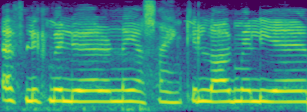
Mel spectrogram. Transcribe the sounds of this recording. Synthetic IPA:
ɛflɪkmẽlieɾnɐĩasaːĩnkilaːɡmẽlie

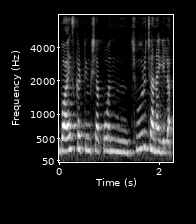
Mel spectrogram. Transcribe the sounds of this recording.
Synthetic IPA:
baːjskɐʈːiŋɡʂaːpuont͡ʃuːɾut͡ʃɐnaːɡilːɐ

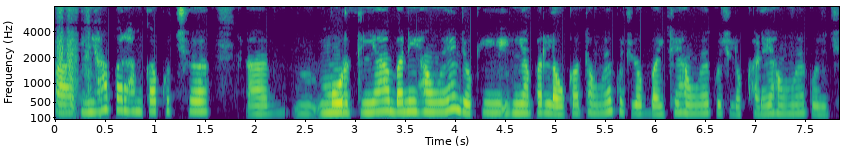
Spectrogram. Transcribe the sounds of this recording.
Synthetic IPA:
jɐɦãpɐɾɦɐmkakʊt͡ʃʰ | muːɾt̪ijãbɐniɦɐũɦɛ̃d͡ʒoːkiãpɐɾlɐːkət̪ɦɐ̃ɦũɦɛ̃kʊt͡ʃʰloːɡ̚bɐɪʈʰeɦɐũɦɛ̃ːkʊt͡ʃʰloːɡ̚kʰɐɽeɦɐ̃ũɦɛ̃ːkʊt͡ʃʰ

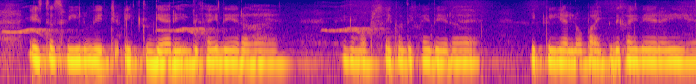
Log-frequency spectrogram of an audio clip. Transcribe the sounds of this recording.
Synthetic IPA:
ɪst̪əsʋiːɾʋɪt͡ʃɪkɡɛːɾĩːd̪ɪkʰaːiːd̪eːɾəɦaːɦɛːɪkmoːʈəsakəld̪ɪkʰaːiːd̪eːɾəaːɦɛː | ɪkjəlːõːpaːɪkd̪ɪkʰaːiːd̪eːɾəɦiːɦɛː

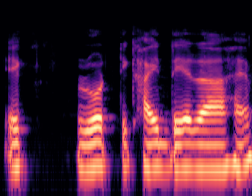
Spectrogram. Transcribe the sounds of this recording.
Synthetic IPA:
eːk | ɾoːʈ̚ʈɪkʰaːid̪eːɾɐɦaɦɛː

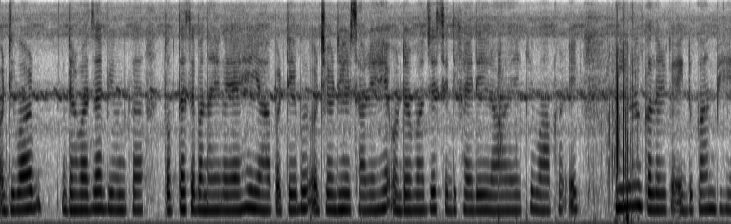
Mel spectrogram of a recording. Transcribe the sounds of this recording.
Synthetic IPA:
ɔːɾɖɪʋaːɾ | d̪ɐɾʋaːzabʱiʊnka | t̪ɔːkt̪asebɐnaːjaɡɐjaɦɛjɐɦãpɐɾʈeːbəlɔ̰ːɾt͡ʃeːɾɖʱeːɾsaːɾeɦɛ̃ʔɔ̰ːɾd̪ɐɾʋaːzesed̪ɪkʰaːid̪eːɾɐɦaɦɛkiʋɐɦãpɐɾʔḛːk | niːɾakɐləɾka̰ḛːk̚d̪ʊkaːnbʱiɦɛ

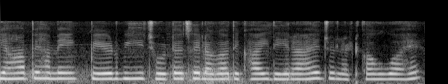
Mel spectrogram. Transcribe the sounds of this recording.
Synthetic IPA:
jɐɦãpeɦɐmẽeːk̚peːɽbʱit͡ʃʰoːʈeselɐɡad̪ɪkʰaːid̪eːɾɐɦaɦɛd͡ʒoːlɐʈkaɦuaɦɛː

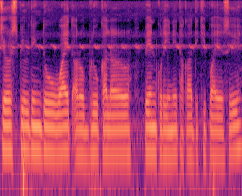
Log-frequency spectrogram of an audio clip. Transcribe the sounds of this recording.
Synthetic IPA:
t͡ʃeɹsbildiŋdowajta̰ɾublukalɔɹpenkɔɾinet̪ʰakadekʰipajɔse

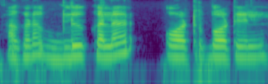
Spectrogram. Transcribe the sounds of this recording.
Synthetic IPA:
ɐɡɐɽɐbluːkɐlɐɾ | oːʈɐɾboːʈil

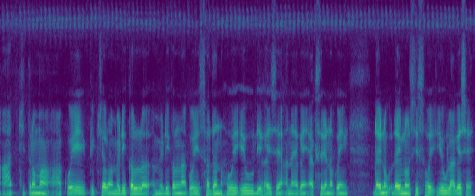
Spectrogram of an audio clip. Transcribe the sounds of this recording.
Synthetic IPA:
a̰t͡ʃit̪ɾəmãa̰koipikt͡ʃəɾmãmeɖikəlmeɖikəlnako̰isəd̪ʱənɦojʔeʋũd̪ekʰajt͡ʃʰeʔənekə̃iɛ̰ksiɾenokə̃i | ɖajɡnosisɦojʔeʋũlaɡet͡ʃʰe

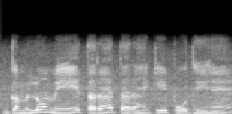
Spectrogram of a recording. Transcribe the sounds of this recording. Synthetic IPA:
ɡɐmlõmẽt̪ɐɾəɦt̪ɐɾəɦkepoːd̪ʱẽɦɛ̃ː

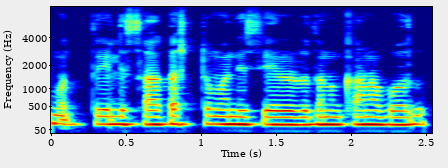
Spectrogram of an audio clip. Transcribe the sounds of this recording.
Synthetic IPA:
mɐ̰t̪ːuilːisaːkɐʂʈɐmɐnd̪iseːɾuɾud̪ɐnkaːnɐboːd̪u

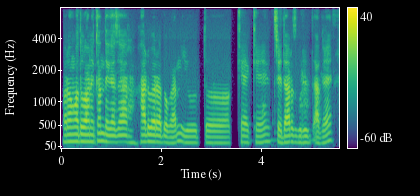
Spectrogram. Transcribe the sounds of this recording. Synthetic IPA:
ɔɾɔŋɔd̪ɔwanɛkand̪ɛɡazaɾhaɾɖwɛɾad̪ɔɡanjut̪kʰɛkʰɛt̪ɾed̪aɾsɡuɾut̪a̰ɡɛ

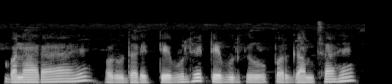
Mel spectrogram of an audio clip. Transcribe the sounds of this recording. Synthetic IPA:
bənaɾəɦaɦɛɔːɾʊd̪əɾek̚ʈeːbəlɦɛʈeːbəlkeupəɾɡaːmt͡ʃaɦɛ

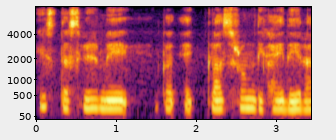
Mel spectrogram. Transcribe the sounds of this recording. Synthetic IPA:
ist̪ɐswiɾme | ekːlasɾumd̪ikʰajd̪eɾa

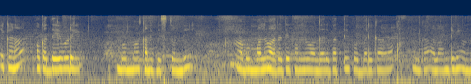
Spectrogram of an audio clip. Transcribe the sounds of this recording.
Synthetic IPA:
ikːɐɽɐ | ɔkɐd̪eːʋuɽi | bʱomːɐkɐnipist̪und̪i | aːbomːɐluɐɾɐʈipɐnuluaɡaːɾipɐt̪ːikɔbːɐɾikaːʋɐ | iŋkaɐlaːɳʈiʋiund̪i

